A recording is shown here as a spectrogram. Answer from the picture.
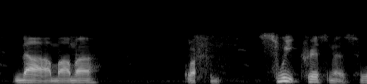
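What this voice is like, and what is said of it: Bad impression of a deep, big man's voice. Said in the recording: “worst Luke Cage impression ... trying to do the giant, muscular black man voice”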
